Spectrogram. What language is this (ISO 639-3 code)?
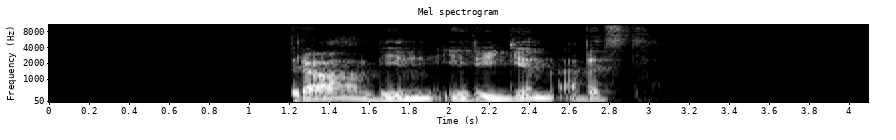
nob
